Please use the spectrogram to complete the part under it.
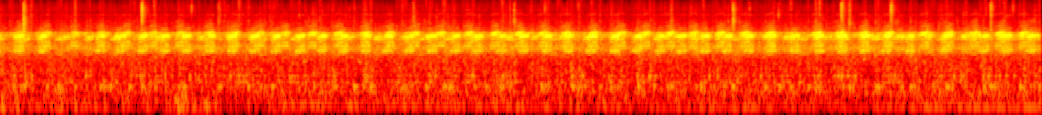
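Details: Countryside night chorus of frogs in light rain, a continuous throbbing wall of croaks pulsing about three times per second, punctuated by occasional sharp ticks.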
